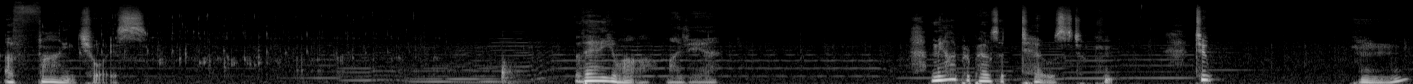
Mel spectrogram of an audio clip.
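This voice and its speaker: A man playing a suave, sadistic vampire host in an intimate ASMR roleplay, courtly and mocking, with seductive drawn-out pauses. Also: lowish voice, big pitch swings, vocal fry, dark tone, soft background music, heavily acted. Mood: playful, menacing. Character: suave sadistic male vampire host toying with his prey.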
